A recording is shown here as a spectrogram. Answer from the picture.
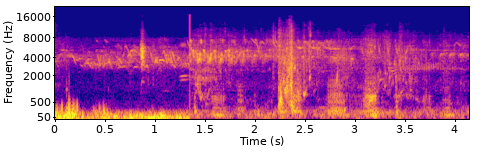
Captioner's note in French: Sons d'oiseaux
